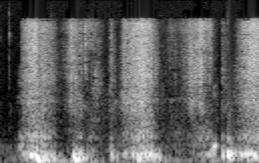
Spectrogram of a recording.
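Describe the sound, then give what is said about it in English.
A digging sound effect made of about five rough, rasping scrapes, each opening with a low thud, repeating at an uneven rhythm. It is fairly loud and has no talking over it. “Oh, yeah, that's him digging for the. this doesn't sound like digging.”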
